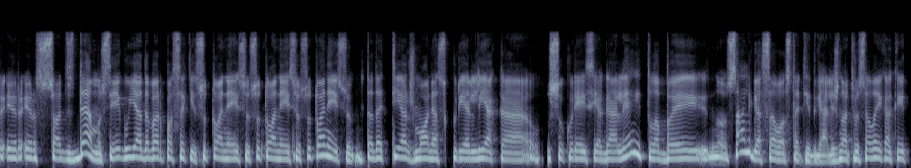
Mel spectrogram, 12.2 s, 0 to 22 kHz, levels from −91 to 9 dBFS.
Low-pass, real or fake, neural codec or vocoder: 10.8 kHz; real; none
